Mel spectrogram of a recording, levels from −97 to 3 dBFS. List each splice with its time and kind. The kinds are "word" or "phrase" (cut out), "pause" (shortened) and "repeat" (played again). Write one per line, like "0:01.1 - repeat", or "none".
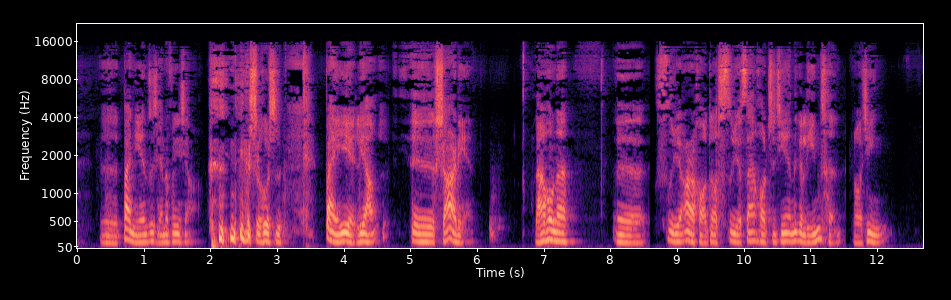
0:01.9 - phrase
0:08.6 - pause
0:11.5 - pause

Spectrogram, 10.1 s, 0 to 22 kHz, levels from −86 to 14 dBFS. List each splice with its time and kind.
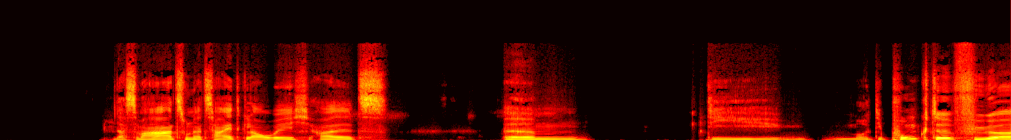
0:07.1 - word

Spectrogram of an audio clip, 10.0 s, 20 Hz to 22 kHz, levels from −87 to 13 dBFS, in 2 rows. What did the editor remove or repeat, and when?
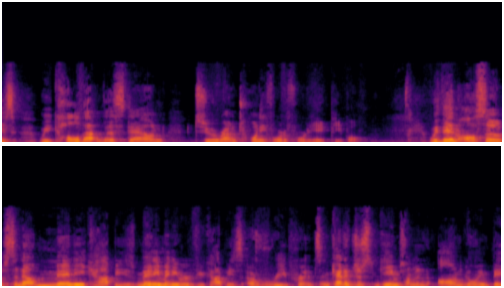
none

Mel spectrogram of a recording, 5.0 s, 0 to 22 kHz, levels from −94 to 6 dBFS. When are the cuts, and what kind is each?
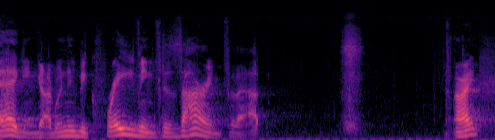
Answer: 0:01.6 - word

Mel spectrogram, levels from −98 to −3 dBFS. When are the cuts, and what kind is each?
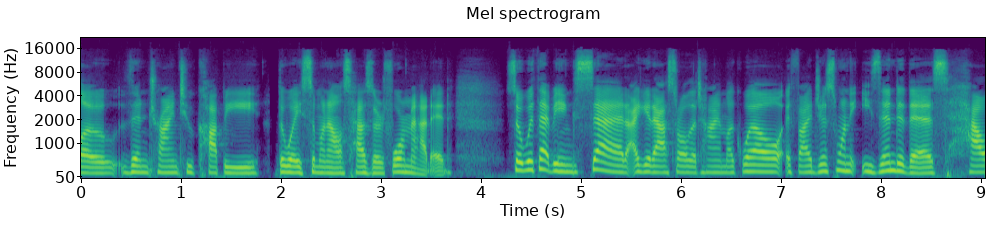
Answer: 0:01.9 - pause
0:03.0 - word

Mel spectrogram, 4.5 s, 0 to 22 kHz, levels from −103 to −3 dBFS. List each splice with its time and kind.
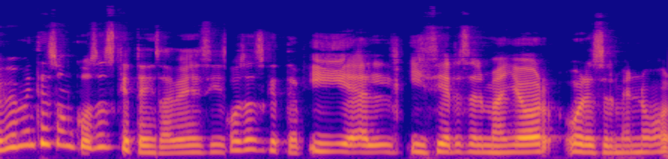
0:01.0 - word
0:01.5 - word
0:02.0 - word
0:02.7 - word

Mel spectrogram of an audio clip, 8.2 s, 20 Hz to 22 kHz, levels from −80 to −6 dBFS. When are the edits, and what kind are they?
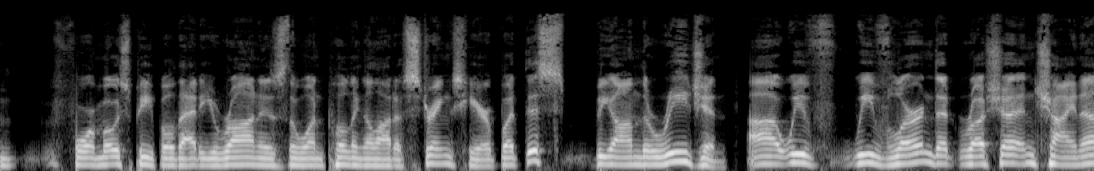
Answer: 0:04.4 - phrase
0:05.5 - pause

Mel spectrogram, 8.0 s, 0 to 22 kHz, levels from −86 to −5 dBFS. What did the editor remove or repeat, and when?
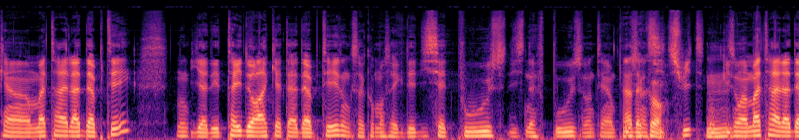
0:01.9 - word

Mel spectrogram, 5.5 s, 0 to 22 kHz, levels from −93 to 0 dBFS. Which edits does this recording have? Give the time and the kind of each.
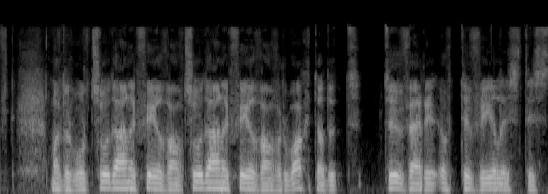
0:01.8 - repeat

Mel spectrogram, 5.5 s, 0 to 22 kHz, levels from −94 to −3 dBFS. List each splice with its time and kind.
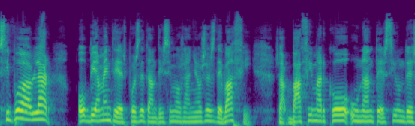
none

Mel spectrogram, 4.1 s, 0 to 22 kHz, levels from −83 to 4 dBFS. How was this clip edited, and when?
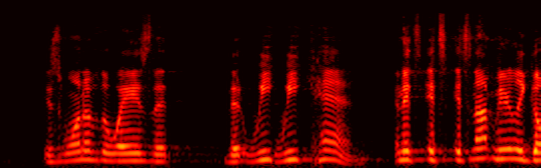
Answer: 0:02.1 - repeat

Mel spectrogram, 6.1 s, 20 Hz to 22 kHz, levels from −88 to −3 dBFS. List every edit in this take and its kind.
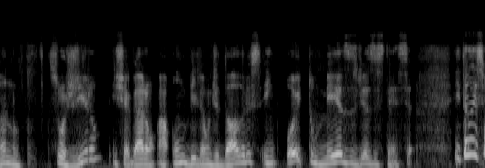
none

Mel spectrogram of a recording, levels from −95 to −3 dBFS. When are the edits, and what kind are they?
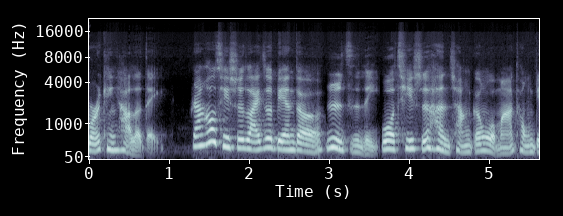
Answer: none

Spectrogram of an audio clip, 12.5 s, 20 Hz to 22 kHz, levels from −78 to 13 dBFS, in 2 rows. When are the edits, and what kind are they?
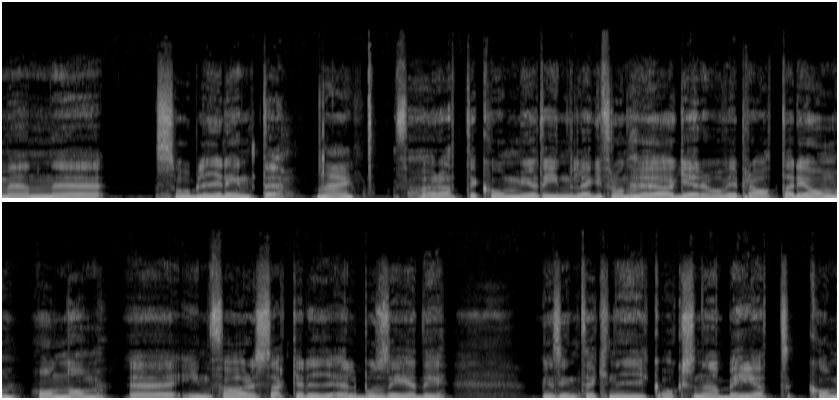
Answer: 0:02.3 - pause
0:07.1 - pause

